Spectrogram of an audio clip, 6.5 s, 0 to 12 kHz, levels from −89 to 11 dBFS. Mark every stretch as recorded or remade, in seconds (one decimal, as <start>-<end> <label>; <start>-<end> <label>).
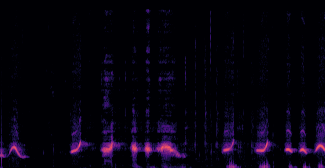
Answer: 0.0-1.7 recorded; 1.7-3.9 remade; 3.9-6.5 recorded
